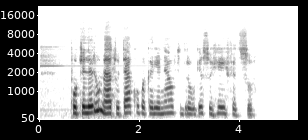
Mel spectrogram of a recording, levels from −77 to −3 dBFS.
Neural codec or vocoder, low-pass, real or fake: none; 14.4 kHz; real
